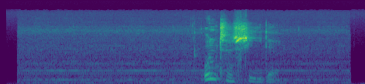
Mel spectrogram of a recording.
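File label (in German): "Unterschiede", German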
